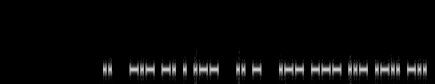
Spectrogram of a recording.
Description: Morse code, heard as a keyed tone, about 46 wpm, 700 Hz. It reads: I KNEW IT WOULD
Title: Sentences from Top 1000 Words - Review Part 5 - 45wpm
